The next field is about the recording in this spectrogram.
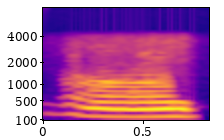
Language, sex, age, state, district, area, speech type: Assamese, male, 18-30, Assam, Charaideo, rural, conversation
